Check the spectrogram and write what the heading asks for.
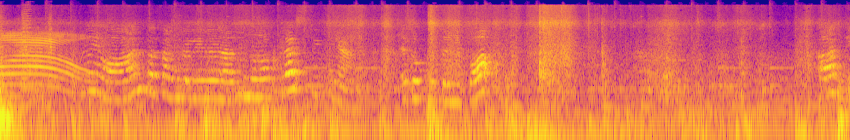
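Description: A young girl's voice with wordless squeals and exclamations that slide up and down in pitch, the first a long falling call. Between them comes the rustle of plastic wrapping being pulled off a new twin-tub washing machine.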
